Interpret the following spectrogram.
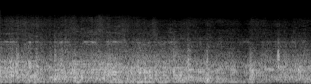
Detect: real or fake fake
